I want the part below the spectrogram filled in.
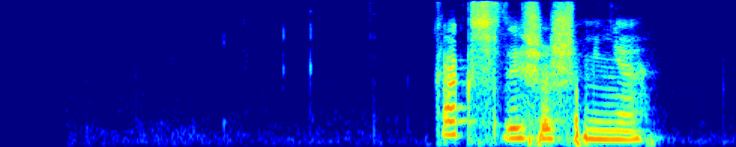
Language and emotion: Russian, neutral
